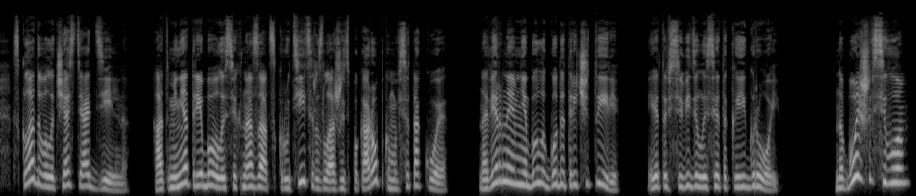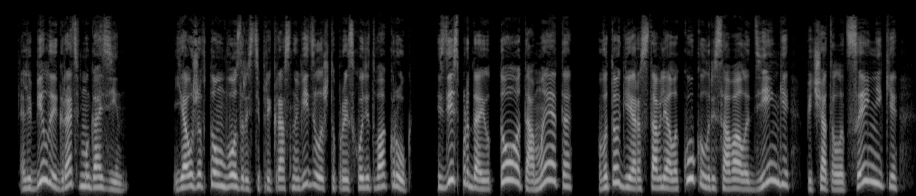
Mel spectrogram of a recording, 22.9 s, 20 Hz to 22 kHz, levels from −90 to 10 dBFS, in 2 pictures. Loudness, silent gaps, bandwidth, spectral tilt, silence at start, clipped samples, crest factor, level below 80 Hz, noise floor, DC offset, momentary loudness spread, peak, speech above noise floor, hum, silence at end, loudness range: -28 LUFS; 1.67-1.90 s, 5.60-5.98 s, 7.75-8.08 s, 9.80-10.43 s, 11.43-11.65 s, 13.08-13.60 s, 16.60-16.90 s, 18.61-18.91 s; 16 kHz; -3 dB/octave; 0 s; under 0.1%; 20 dB; -86 dBFS; under -90 dBFS; under 0.1%; 8 LU; -10 dBFS; over 62 dB; none; 0.25 s; 3 LU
